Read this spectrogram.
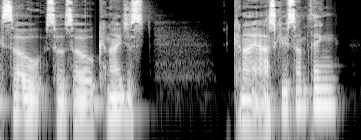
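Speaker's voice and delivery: mock-nervous, slow delivery. Recounting someone breaking a long silence to ask a question, imitating nervous asking. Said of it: "just sort of nervously".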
